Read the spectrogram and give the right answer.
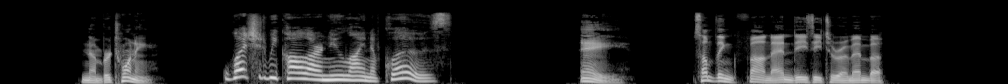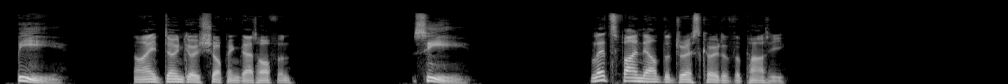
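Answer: A: Something fun and easy to remember.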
